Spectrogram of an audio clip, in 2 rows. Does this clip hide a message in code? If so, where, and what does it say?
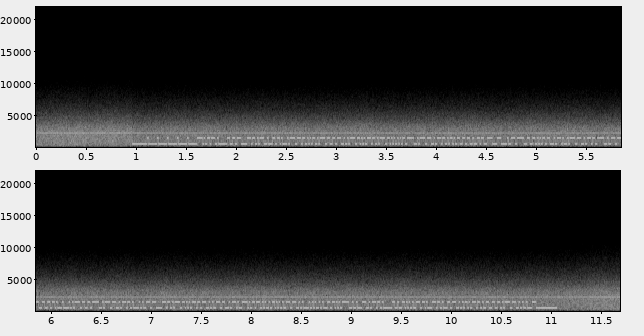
Yes: RTTY (75 baud, 850 Hz shift) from 1.0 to 11.1 s, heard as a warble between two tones, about 1050 Hz centre, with radio static and a steady whistle near 2300 Hz. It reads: IM ZUGE SEINER ERSTEN DIPLOMATISCHEN TATIGKEITEN KAM ER NACH FRANKFURT, PRAG UND WIEN.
